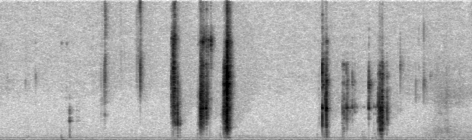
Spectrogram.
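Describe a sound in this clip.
Small plastic bricks click and rattle as a hand sorts through them.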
